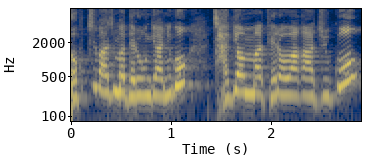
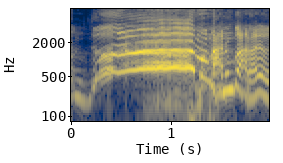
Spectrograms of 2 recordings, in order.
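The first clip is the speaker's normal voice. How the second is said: slow, tearful shout, much louder; crying shout; 3 semitones higher, 17 dB louder, slower than usual. Real, not acted. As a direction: cry it out from the chest. Preacher's emotional outburst. (울먹이며 크게 외치는 설교)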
